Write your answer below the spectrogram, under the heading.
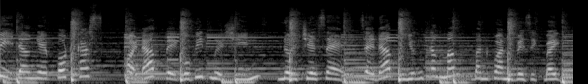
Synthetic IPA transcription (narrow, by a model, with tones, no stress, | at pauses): vḭ˧˨ɗaː˧ŋːɛ˧pɔ˦˥t̚kaː˦˥s | hɔː˧˩jɗaː˦˥p̚ve˧˩ko˧vi˦˥t̚mɨ˨˩əjt͡ɕi˨˦nnəː˧jt͡ɕi˧əsɛ˧˩zaː˧˩jɗaː˦˥p̚ɲɨ̰˧˥ŋt̪ʰa˦˥mma˦˥t̚ɓaː˧nkwaː˧nve˨˩zï˨˩k̟̚ɓə̰˧˨jŋ̟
